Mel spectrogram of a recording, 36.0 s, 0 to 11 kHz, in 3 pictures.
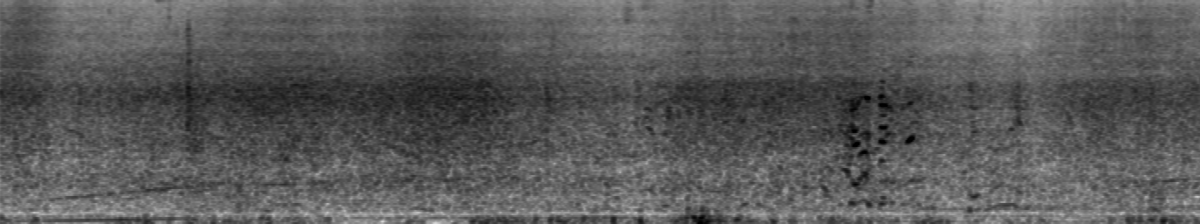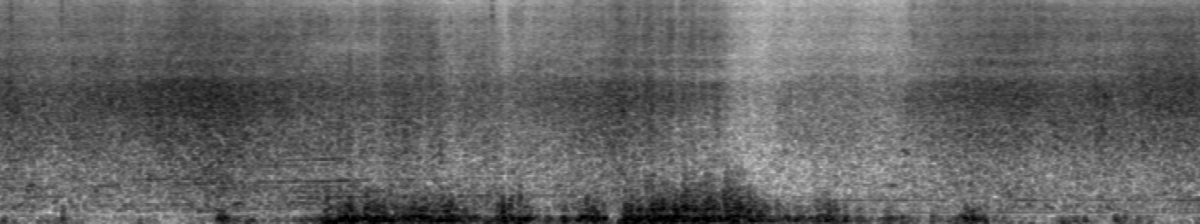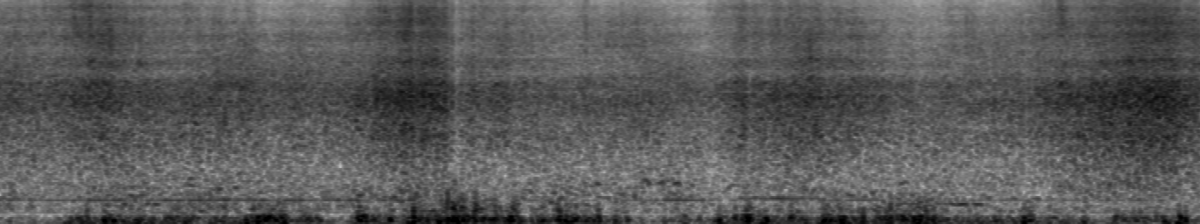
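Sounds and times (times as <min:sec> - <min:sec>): choppy sea: 0:00.0 - 0:36.0
wind buffeting microphone: 0:00.0 - 0:36.0.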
